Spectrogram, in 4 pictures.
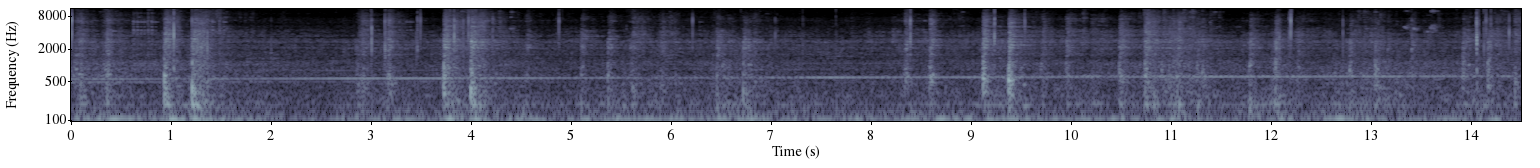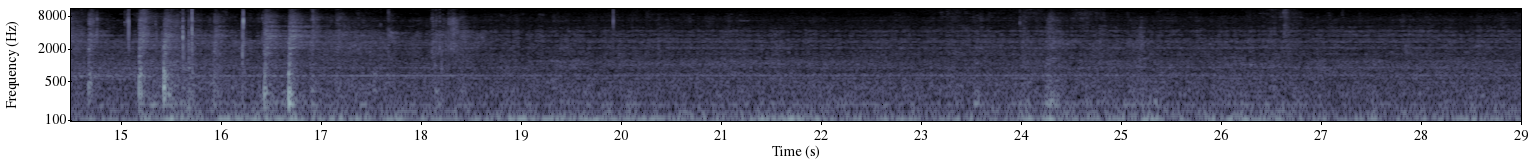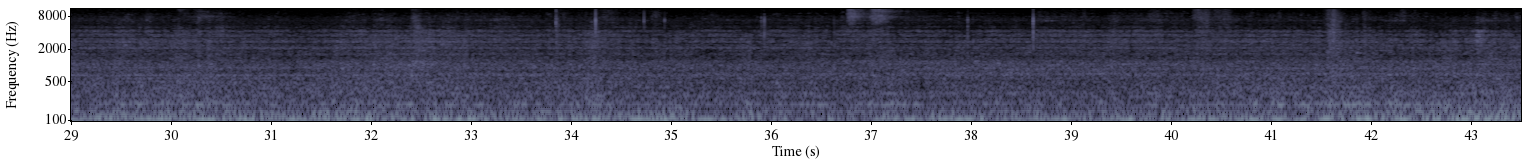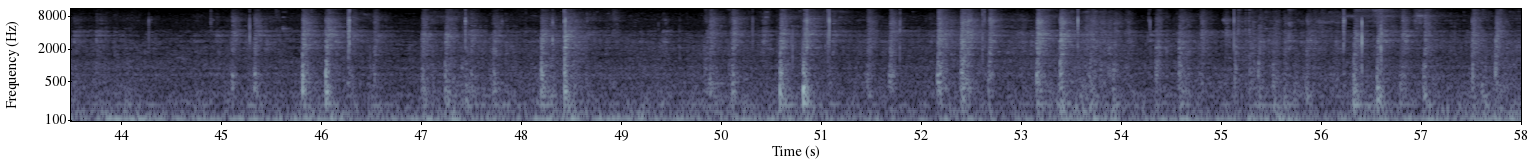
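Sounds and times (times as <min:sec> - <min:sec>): clacks at rail joints: 0:00.0 - 0:19.3, 0:23.5 - 0:25.5, 0:41.5 - 0:58.0
train wheels rumbling: 0:00.0 - 0:58.0.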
